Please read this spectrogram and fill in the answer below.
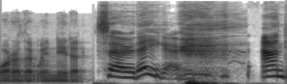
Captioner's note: laughs nervously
